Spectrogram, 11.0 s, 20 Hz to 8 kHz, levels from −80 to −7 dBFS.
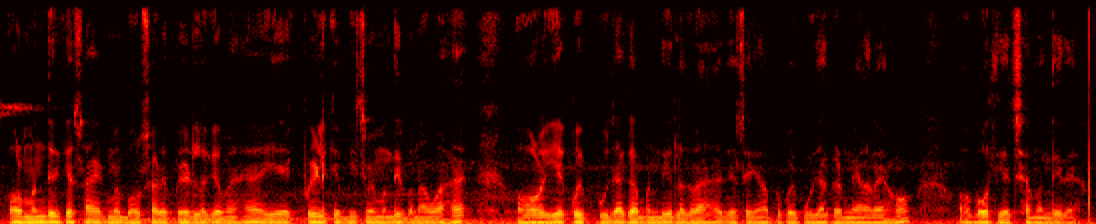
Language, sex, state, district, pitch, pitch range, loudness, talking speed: Maithili, male, Bihar, Supaul, 95 Hz, 90-95 Hz, -35 LUFS, 245 wpm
